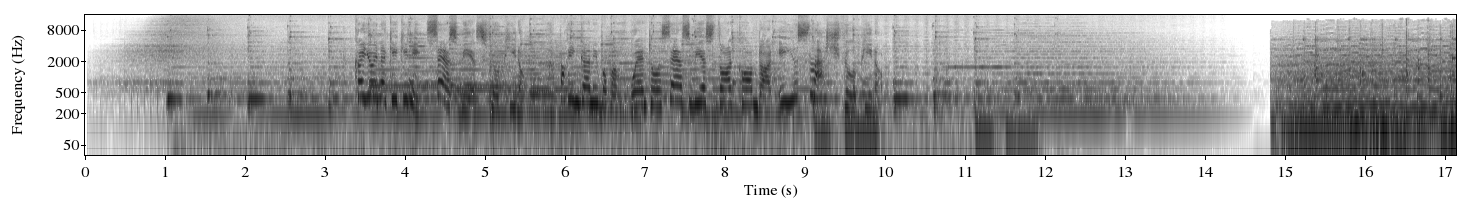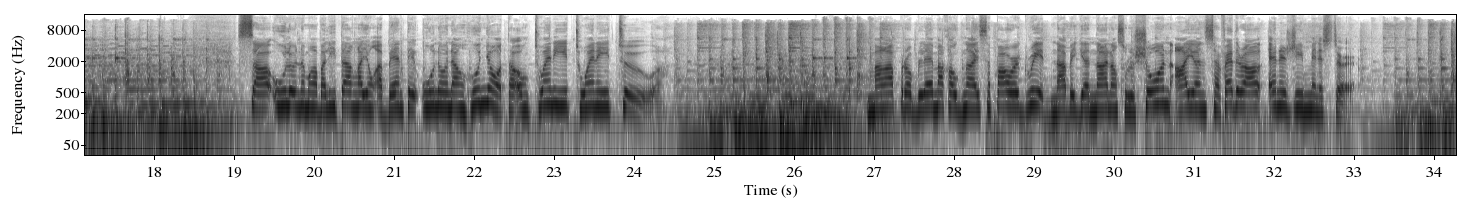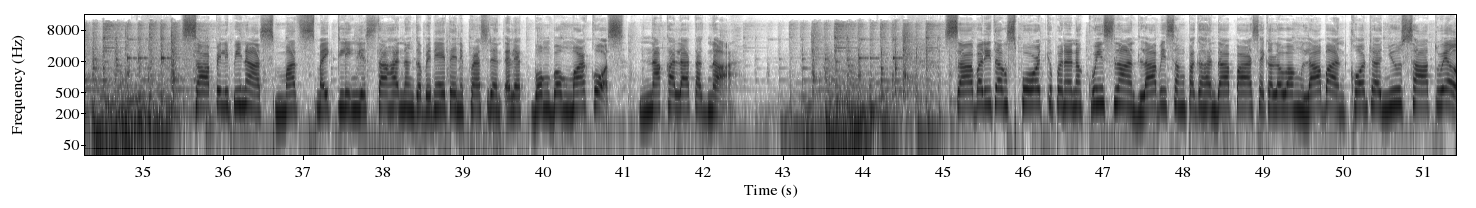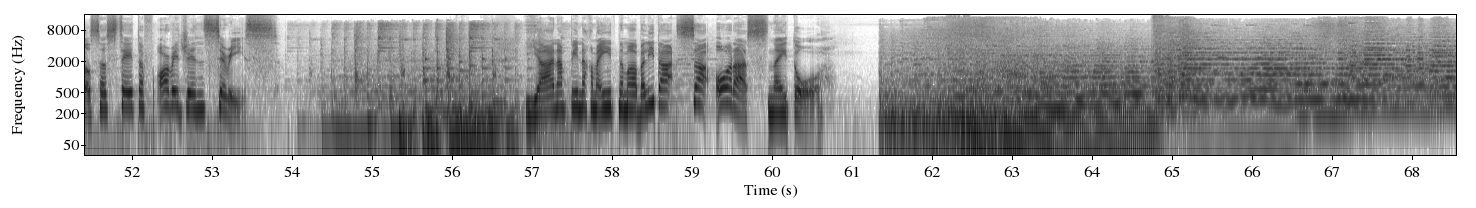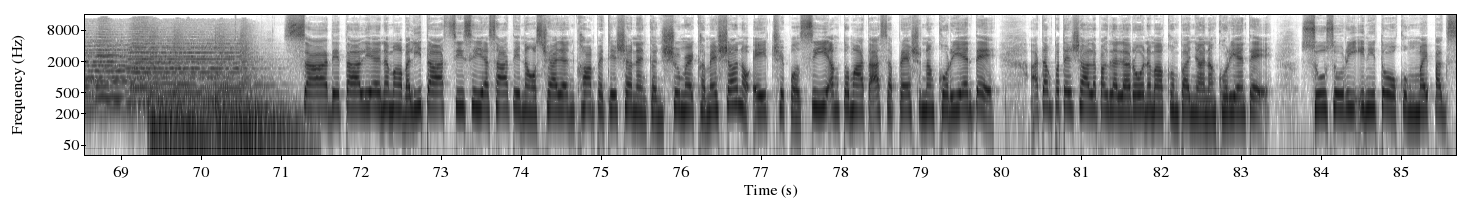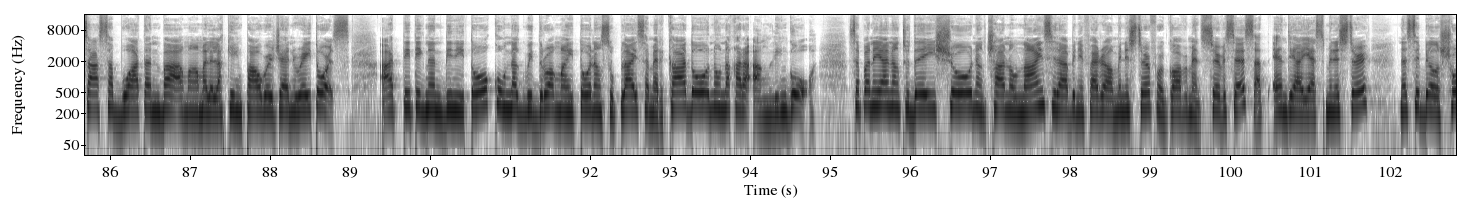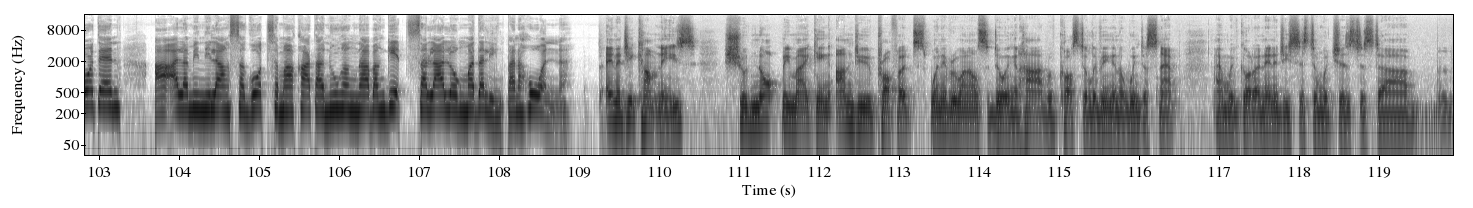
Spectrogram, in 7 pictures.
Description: SBS News in Filipino, Tuesday 21 June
